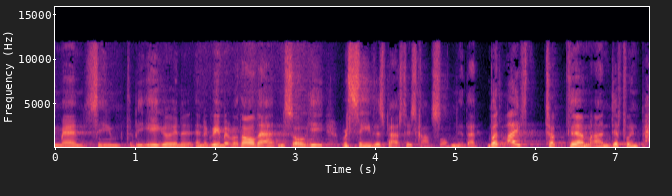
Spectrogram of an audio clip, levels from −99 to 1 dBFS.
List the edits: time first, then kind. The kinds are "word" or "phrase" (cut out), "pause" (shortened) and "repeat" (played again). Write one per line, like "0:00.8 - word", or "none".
0:05.3 - phrase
